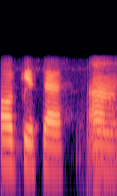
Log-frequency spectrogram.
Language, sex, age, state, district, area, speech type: Malayalam, female, 18-30, Kerala, Wayanad, rural, conversation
